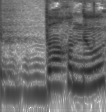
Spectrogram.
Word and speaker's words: Brno: Je le prononce mal, c'est Brno, c'est Brno. B-R-N-O, Oui. donc je vous laisse prononcer les 4 consonnes de suite, les 3 consonnes de suite.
